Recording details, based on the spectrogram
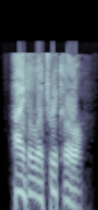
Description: Idolatrical \I`do*lat"ric*al\, a.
